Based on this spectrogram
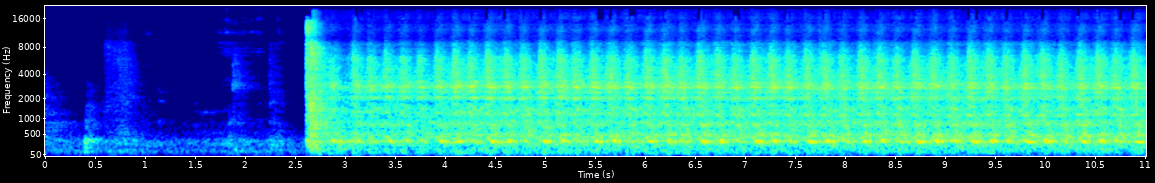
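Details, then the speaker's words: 1983 Jeep Scrambler barn find, sat 4–5 years, just filled with 5 gallons of gas: even starter churn of about two beats a second that never catches; fuel pump not delivering, then a hot smell, owner suspects the starter. "okay I just put 5 gallons of gas in it let see if it pumps on few now see what happens"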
